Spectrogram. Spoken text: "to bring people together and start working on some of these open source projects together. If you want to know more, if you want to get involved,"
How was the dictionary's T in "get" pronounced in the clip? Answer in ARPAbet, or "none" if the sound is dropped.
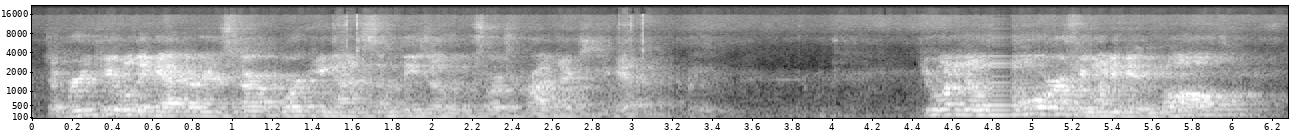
none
